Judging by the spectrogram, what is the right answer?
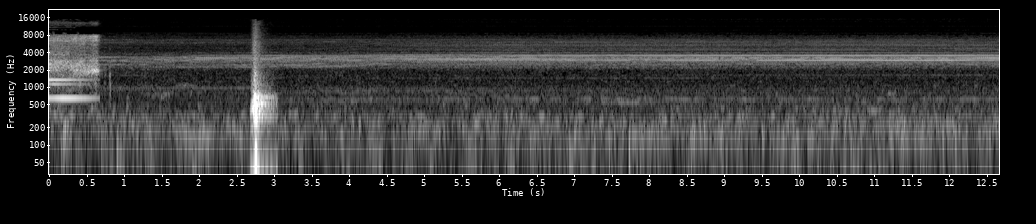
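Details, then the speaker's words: Refrigerator compressor pressure-tested with a manifold gauge on the discharge line, valve closed: a short beep and clack, then a steady even high hum; pressure reaches 500 PSI and beyond, so the compressor is healthy and still usable. "Oke, dia bisa mentok ke 500 PSI ya, bahkan lebih, menandakan bahwasanya untuk kompresor ini masih bagus ya untuk tekanannya, jadi masih layak digunakan."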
